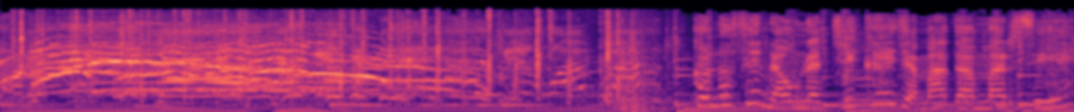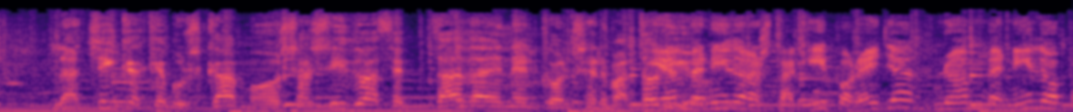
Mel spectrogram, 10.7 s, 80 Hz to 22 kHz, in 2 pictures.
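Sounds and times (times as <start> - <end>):
audience cheering with whooping voices: 0.0 - 3.3
audience clapping: 0.0 - 3.4
speech: 3.7 - 10.7.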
